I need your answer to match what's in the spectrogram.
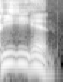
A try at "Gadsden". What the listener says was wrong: Gadsden. Yeah, I feel like when you said it, you threw a T in there. Like you hit the first D and the second D was a T. Gadsden. It's Gadsden.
